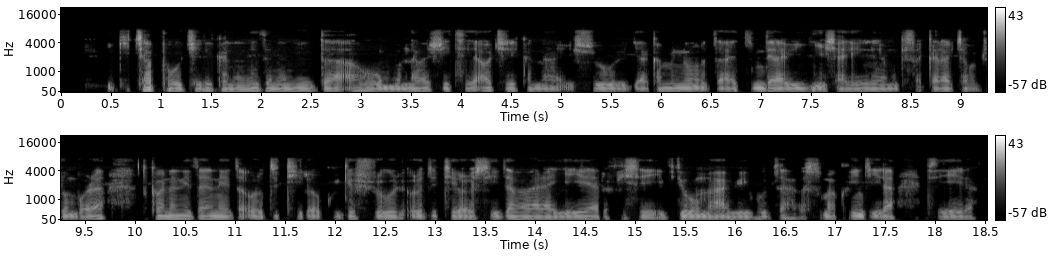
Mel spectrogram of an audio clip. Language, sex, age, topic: Rundi, female, 18-24, education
